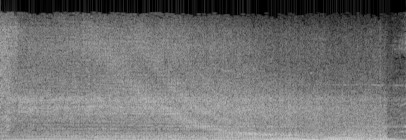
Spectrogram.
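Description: Live electronic dance music without vocals: synthesizer and programmed beat over steady bass notes, with a long falling synth sweep. The music cuts off near the end.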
